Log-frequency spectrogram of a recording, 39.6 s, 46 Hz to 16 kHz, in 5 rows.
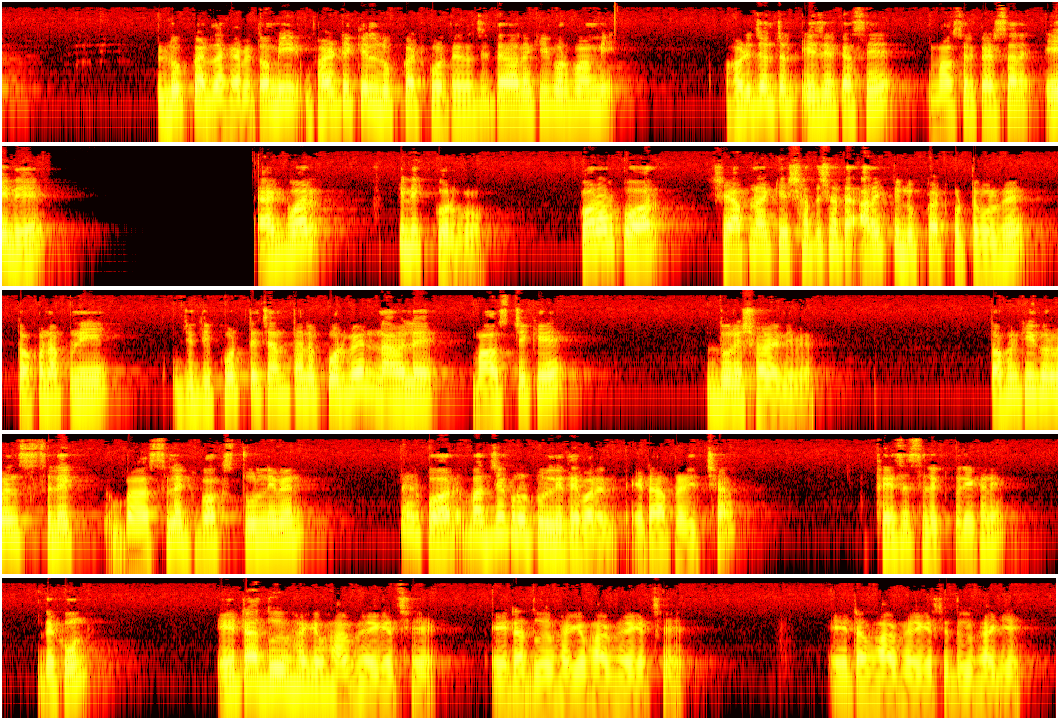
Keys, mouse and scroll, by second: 10.6 click, 16.3-19.3 middle drag, 21.8-24.9 middle drag, 24.9 click, 25.8-28.8 middle drag, 30.0 click, 31.8 click, 32.3 click, 32.7 click, 33.2 drag, 33.5 click, 33.9 click, 34.3 middle click, 35.1 click, 35.5 drag, 35.9-37.7 middle drag, 37.7 drag, 38.2 click, 38.6-39.5 middle drag.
